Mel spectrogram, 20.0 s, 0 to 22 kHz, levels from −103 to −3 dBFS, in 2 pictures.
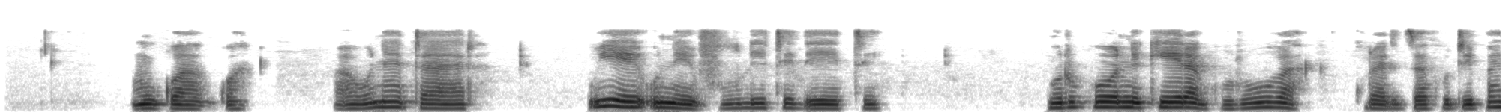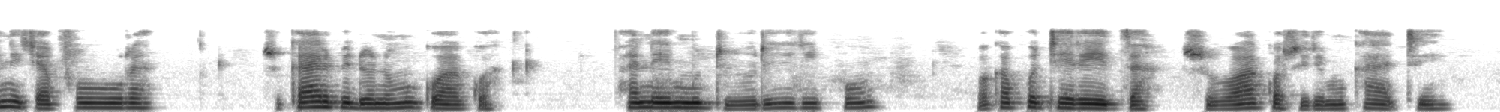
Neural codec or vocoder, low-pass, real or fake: none; 7.2 kHz; real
